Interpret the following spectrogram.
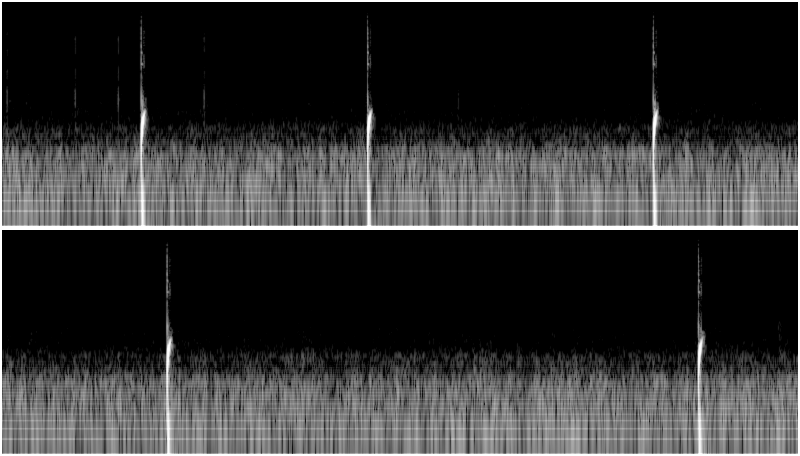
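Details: Five sharp isolated plop-like clicks at irregular intervals over a quiet low background hum indoors; no animal voice is heard.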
